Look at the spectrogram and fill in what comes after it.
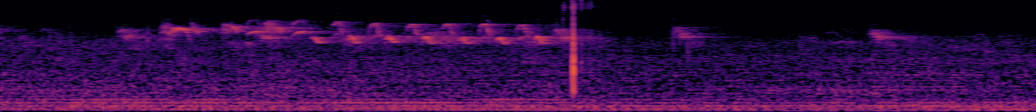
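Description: A small bird singing a fast run of high chirps for about two seconds, followed by a few single chirps. A sharp click about three seconds in.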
